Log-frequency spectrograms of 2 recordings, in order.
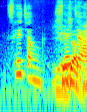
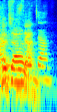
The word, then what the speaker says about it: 세잔: 세잔 그림 세잔 세장 세장 아니고 세우리 발음을 때로 잘 못 알아들어 세잔의 그림을 보면은 산 세잔이 그런 얘기하죠.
